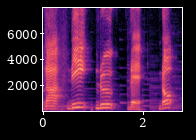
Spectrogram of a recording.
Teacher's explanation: the not exactly r sound, close to l sound, but in the middle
